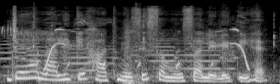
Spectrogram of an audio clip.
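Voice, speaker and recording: Female narrator for a cartoon story, lively storytelling, music behind. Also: medium pitch, normal speed. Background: background music.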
